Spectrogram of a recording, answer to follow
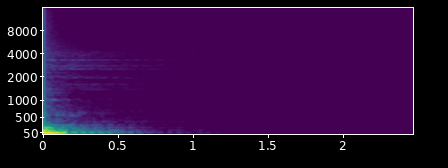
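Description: The last hit of a Ludwig drum kit played along with a backing track rings out and fades away within about half a second. Then there is dead silence.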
